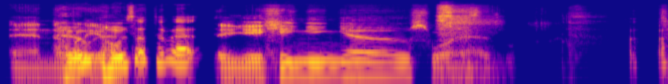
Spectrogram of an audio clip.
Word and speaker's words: Eugenio Suarez: Eugenio Suarez.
